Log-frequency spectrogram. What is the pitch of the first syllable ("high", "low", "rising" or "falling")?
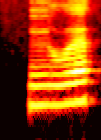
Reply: rising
